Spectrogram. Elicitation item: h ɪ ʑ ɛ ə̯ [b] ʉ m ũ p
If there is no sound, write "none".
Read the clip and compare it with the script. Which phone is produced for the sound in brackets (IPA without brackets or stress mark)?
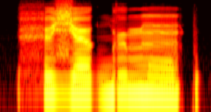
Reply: ɡ͡b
